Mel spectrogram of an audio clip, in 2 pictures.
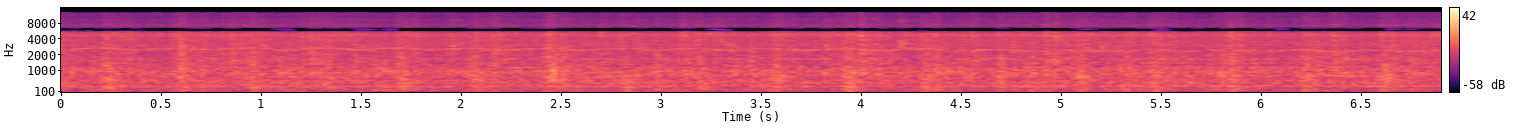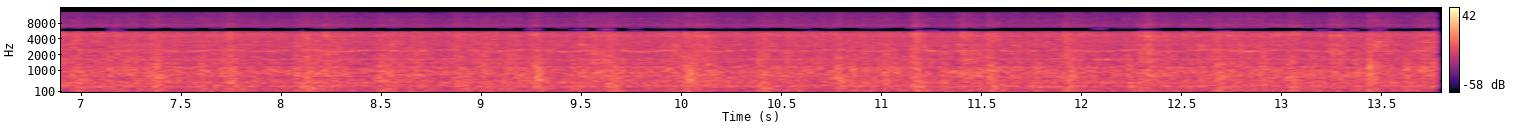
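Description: Treadmill running steadily: an even whirring rush from the motor and belt, with a faint high wavering whine and light footfalls on the belt.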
